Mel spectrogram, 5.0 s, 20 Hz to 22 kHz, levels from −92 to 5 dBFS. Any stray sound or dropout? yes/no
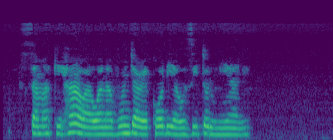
no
